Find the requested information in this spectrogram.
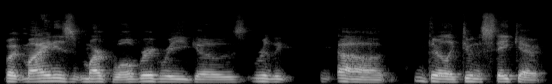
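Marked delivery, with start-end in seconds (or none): none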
